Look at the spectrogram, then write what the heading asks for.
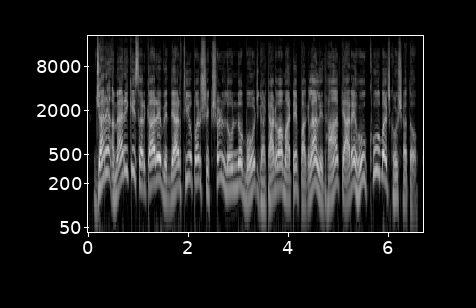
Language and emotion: Gujarati, happy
